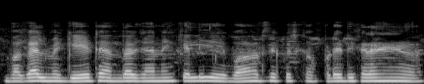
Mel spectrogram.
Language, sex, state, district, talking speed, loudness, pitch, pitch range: Hindi, female, Madhya Pradesh, Umaria, 210 wpm, -17 LUFS, 155 Hz, 150-160 Hz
